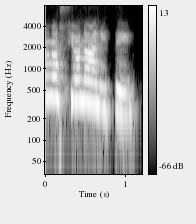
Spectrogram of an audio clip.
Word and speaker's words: nationalité: Okay, the word nationality is pronounced as nationalité. See, the spelling is almost the same, only the differences of the Y and E. But the pronunciation is very different. It is nationalité.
